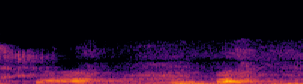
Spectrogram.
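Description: A few drawn-out, wavering vocal calls, whimper-like, each about half a second long.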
